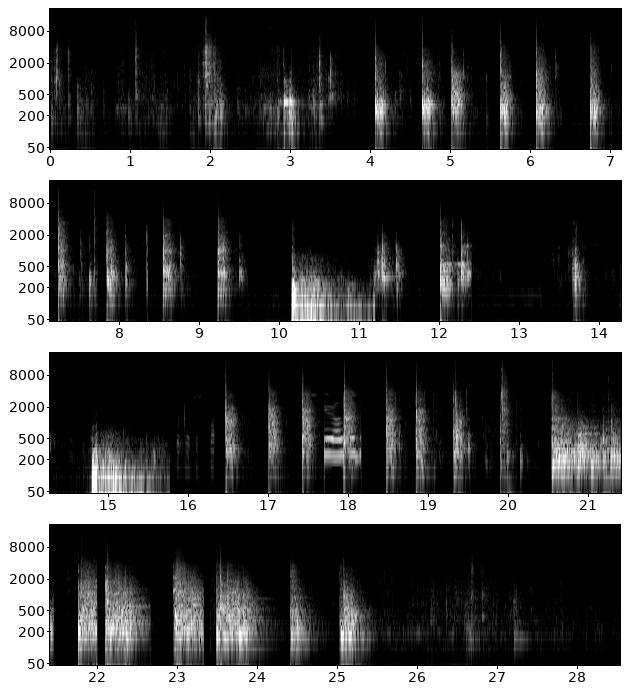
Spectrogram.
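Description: Old wooden boards being knocked loose, pried off and thrown down: a long, uneven run of sharp knocks, thunks and wood clattering, with two heavier, deeper thuds about ten and fifteen seconds in.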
